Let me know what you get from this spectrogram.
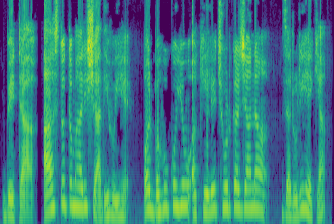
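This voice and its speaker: A woman playing a gentle middle-aged mother in an audio family drama, caring, earnest and worried. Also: mid-range voice, lively intonation, normal speed, dry recording, clean studio sound, natural voice. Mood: concerned.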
